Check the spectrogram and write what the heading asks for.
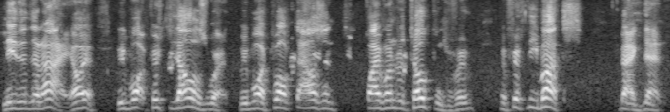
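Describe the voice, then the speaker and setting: A man's voice: sits high, moderate pace, husky. A man in a panel discussion, speaking emphatically and bluntly in an opinionated way, repeating himself for force. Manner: emphatic, repetitive, coarse-tongued. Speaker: roundtable panelist.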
